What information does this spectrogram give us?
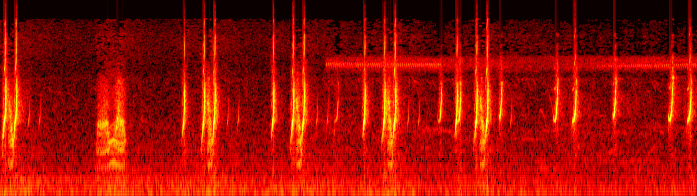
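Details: Common quail (batir) repeating crisp three-note phrases, one clipped note then two quick ones, with a short harsh rasp early on and a thin steady high whine in the background.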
